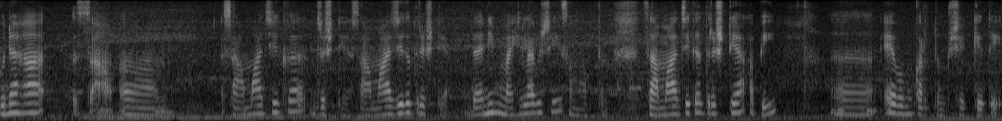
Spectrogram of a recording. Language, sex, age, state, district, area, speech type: Sanskrit, female, 18-30, Kerala, Thrissur, urban, spontaneous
